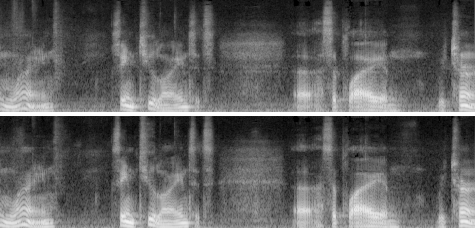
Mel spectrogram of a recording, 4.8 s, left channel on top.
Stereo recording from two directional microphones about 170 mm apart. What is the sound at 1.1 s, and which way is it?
Speech, 45° right (ahead or behind).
